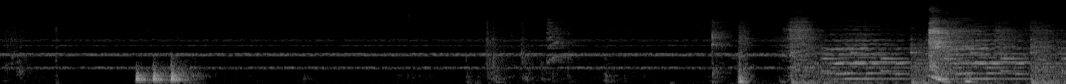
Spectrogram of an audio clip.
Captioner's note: knocking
